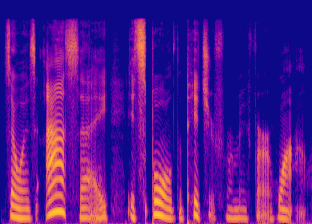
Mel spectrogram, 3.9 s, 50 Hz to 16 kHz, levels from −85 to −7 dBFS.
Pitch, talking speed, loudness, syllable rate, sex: 165 Hz, 200 wpm, -24 LUFS, 5.1 syllables/s, female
